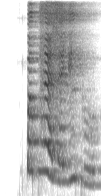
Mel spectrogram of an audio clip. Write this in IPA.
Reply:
k͡pʌ˦bʱæ˦˨zɛ˨lʲ ə˦lʲbu˨

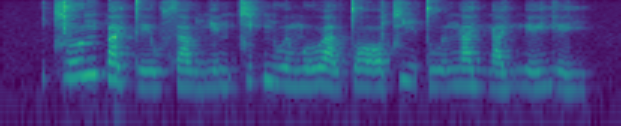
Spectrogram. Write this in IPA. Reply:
t͡ɕɤː˧˥ŋ pa˥˨jt̪eː˩w sa˩wɲe˩ŋ t͡ɕe˧˥p̚ɲu˧˩ə̯mo˩˧ ʋa˩˧wt̪ɔː˩t͡ɕiː˥˨ t̪u˩˧ə̯ŋa˧j ŋa˩˧jŋeː˩˧ je˧˩j

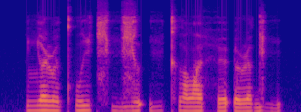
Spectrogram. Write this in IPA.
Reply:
ʎəɭʏ kʷʰit͡ɕʰi̤ʑɯ ʔi̤kʰɯlˠɛ hʏʔʏɭəɡi̤

